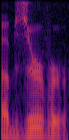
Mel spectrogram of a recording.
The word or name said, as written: observer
